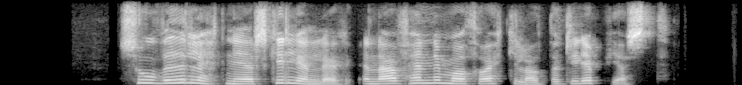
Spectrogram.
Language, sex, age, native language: Icelandic, female, 40-49, Icelandic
